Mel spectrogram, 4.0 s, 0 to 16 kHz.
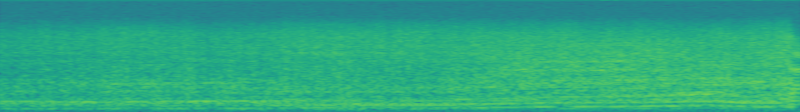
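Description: Drag racing cars launch side by side in a semi-final at the 1998 NHRA Atsco Nationals in Phoenix, Arizona, producing a loud, dense, unbroken engine roar that fills the whole stretch without any talking.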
